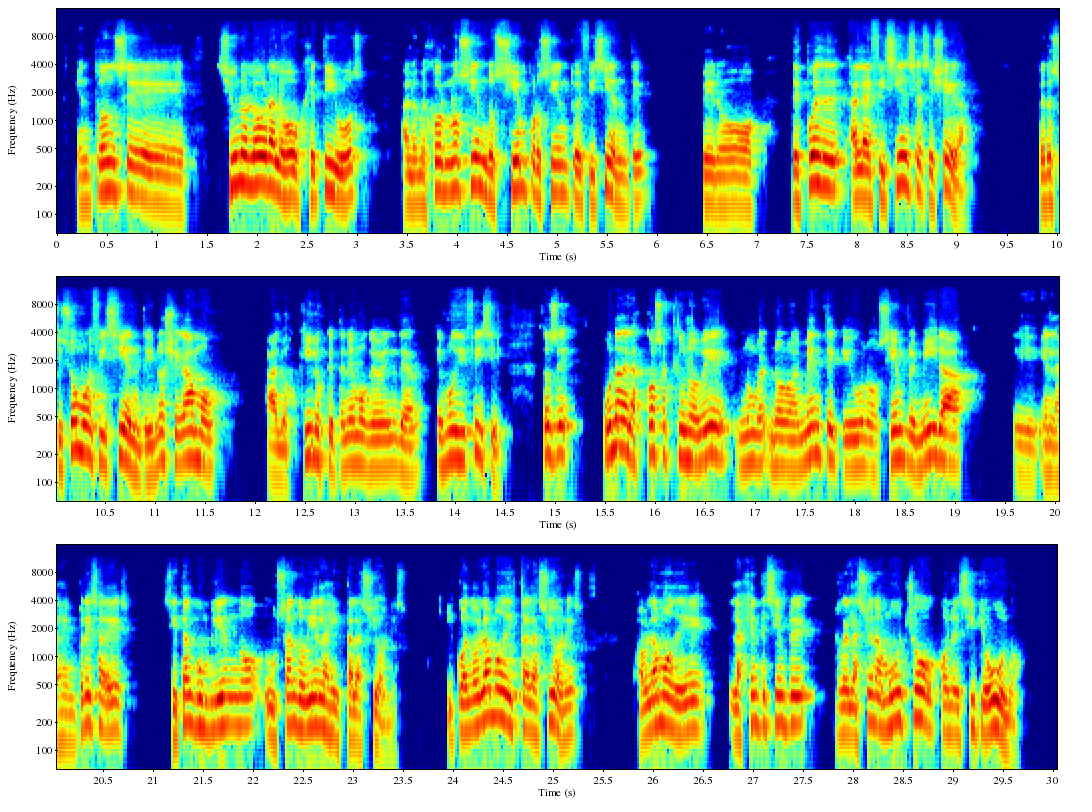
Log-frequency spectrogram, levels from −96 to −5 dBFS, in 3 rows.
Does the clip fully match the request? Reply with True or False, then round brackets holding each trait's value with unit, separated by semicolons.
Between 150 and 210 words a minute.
True (160 wpm)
